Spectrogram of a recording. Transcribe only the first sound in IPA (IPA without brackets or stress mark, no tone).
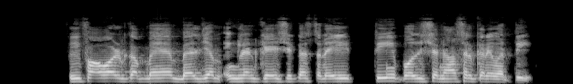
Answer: f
